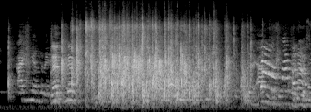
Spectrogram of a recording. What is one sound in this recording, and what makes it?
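People clap and cheer together.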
